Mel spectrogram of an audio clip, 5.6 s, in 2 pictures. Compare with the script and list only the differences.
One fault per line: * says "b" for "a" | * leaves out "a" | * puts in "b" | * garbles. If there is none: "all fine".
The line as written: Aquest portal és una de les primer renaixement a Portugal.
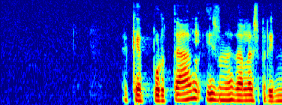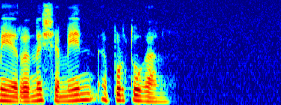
all fine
